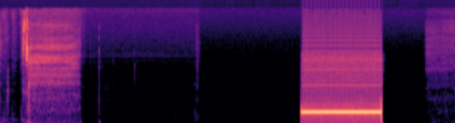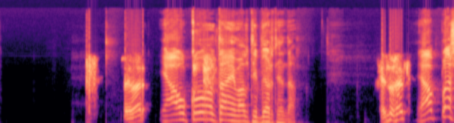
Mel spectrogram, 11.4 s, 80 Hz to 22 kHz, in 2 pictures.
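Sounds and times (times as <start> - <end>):
telephone ringback tone while calling someone: 3.8 - 4.8
speech: 7.3 - 9.5, 10.4 - 11.3.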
